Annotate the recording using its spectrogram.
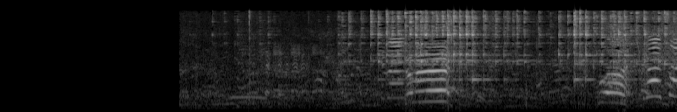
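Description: Trackside spectators ringing cowbells and shouting, starting about two seconds in and building. There are loud shouts around the middle and again near the end.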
